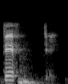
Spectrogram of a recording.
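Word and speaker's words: fifty: Language learners tend to overpronounce 50. No, it's 50. Tit, tit. It's just a tit sound. 50, like that. As opposed to 15, where teen, the second syllable is stressed, it's much higher, and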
